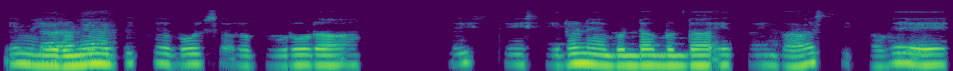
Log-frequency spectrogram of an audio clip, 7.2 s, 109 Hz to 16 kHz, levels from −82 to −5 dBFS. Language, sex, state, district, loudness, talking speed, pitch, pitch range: Rajasthani, female, Rajasthan, Churu, -24 LUFS, 125 wpm, 170 Hz, 165-185 Hz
